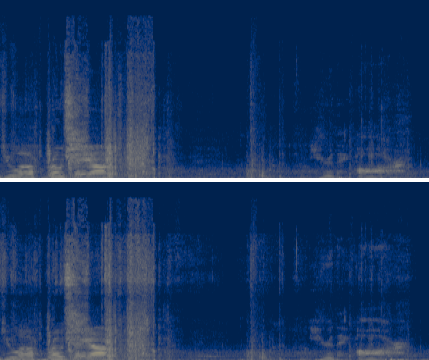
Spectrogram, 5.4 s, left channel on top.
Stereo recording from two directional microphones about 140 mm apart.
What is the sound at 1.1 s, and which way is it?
Speech, 5° left (ahead or behind).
